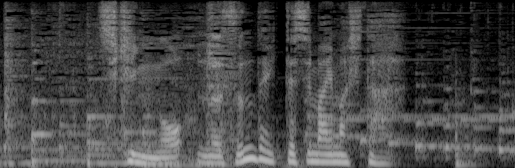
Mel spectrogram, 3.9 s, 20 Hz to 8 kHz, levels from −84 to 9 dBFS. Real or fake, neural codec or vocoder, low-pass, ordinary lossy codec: real; none; none; none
